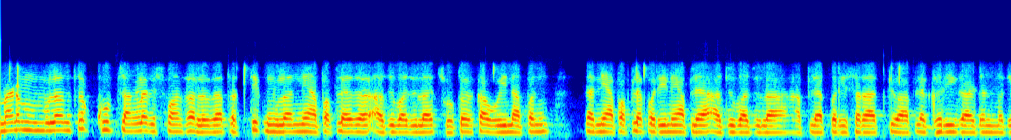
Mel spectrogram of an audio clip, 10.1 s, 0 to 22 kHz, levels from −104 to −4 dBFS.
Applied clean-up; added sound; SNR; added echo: neural mask model Resemble Enhance denoiser.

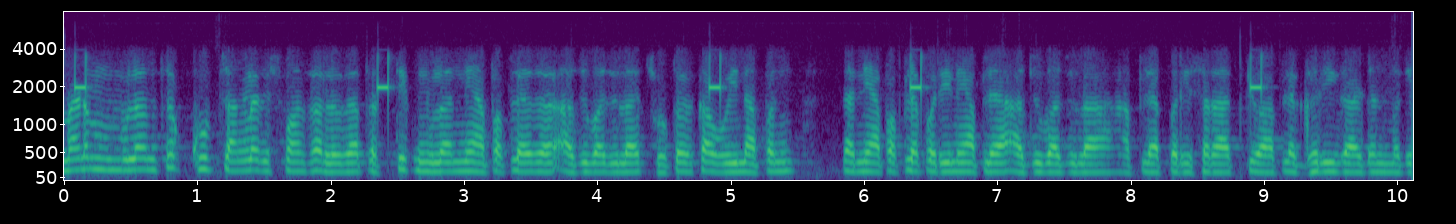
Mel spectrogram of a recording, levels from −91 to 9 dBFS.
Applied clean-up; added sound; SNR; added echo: none; Telephone; 14 dB; none.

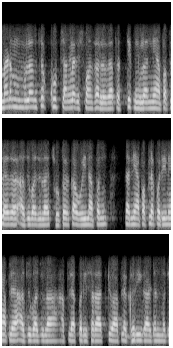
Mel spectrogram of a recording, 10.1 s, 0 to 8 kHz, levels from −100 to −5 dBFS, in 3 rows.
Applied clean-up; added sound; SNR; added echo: none; none; none; none.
